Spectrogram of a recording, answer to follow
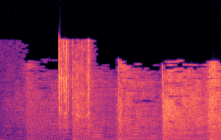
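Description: Background music with camera shutter clicks over it, about two a second, as a portrait shoot gets under way.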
